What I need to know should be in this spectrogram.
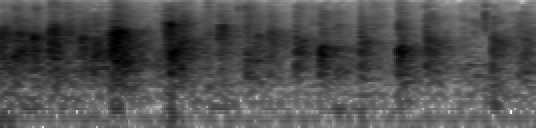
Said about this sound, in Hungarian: Köszönöm szépen. Leülhettek. Adjunk egy nagy tapsot.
